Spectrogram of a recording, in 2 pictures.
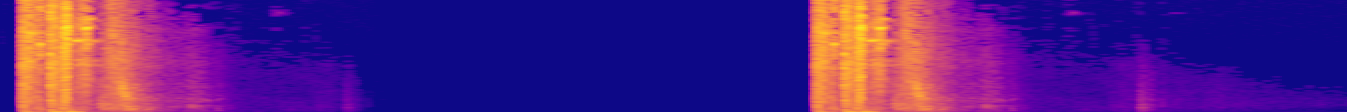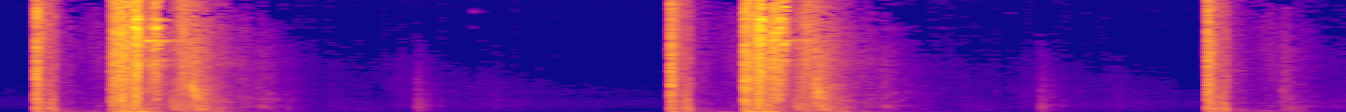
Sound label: guns shooting rifle shots designed; audio mangler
